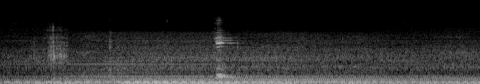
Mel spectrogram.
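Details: 1997 Honda Odyssey van after fuel pump replacement: steady, even low idle rumble with no knocks or misses; engine running smoothly after repair.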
